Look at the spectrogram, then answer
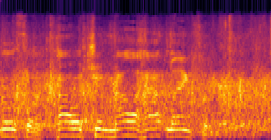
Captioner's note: some Applause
